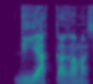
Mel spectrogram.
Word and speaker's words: 리아카: 사실 리어카도 아니고 예. – 리아카가 맞습니다. 리아카. 예. 일본 발음.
